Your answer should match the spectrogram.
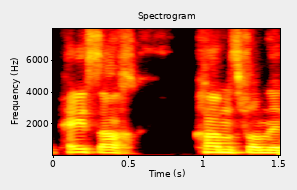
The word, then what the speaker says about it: Pesach: But technically, if you look at the Bible, it's not called Pesach. It's actually called Pesach with a segol under the initial pe.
